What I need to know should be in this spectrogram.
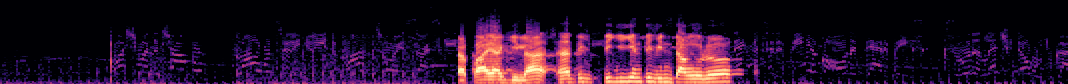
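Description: A helicopter's rotor whirs and chops overhead.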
